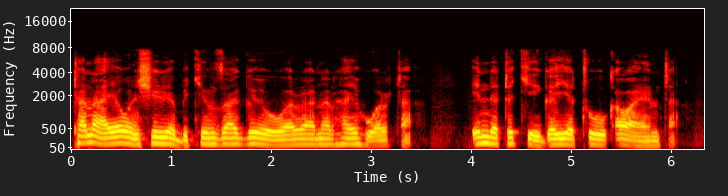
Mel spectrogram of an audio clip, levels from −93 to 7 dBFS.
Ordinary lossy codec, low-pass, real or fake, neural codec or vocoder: none; none; real; none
